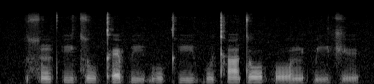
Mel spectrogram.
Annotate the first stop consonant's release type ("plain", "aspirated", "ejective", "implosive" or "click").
aspirated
